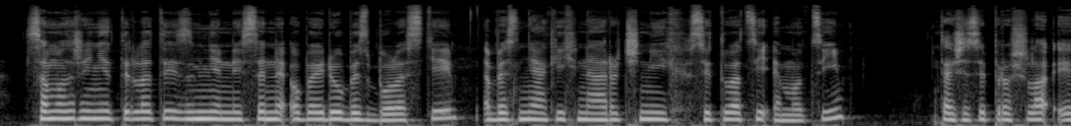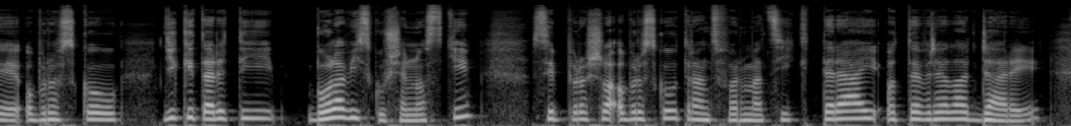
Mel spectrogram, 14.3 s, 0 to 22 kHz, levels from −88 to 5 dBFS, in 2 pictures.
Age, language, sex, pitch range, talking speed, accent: 20-39, Czech, female, 205-235 Hz, 130 wpm, native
